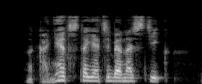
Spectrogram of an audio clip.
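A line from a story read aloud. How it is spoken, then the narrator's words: Growl. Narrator (Russian): зарычал Мануэль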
